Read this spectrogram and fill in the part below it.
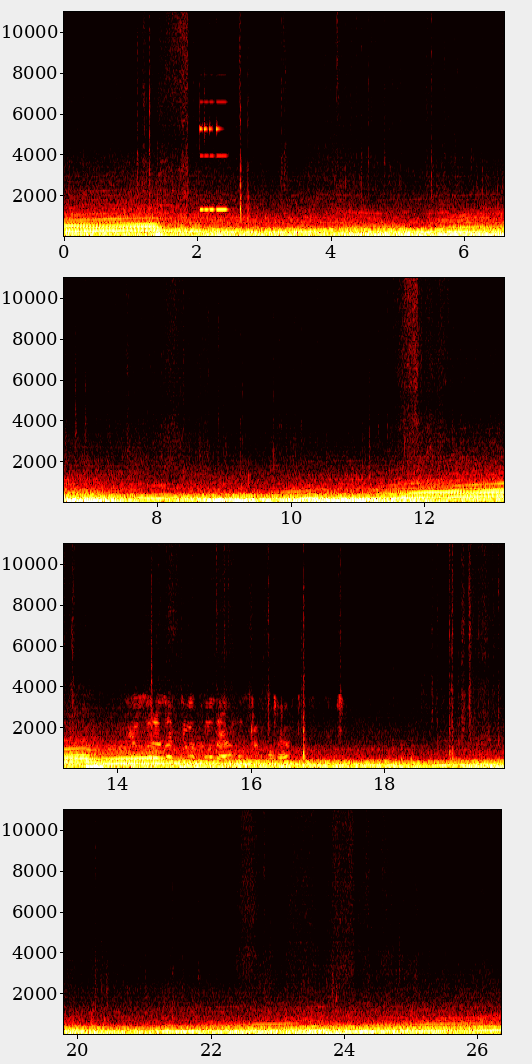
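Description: A car engine revs up and down, rising and falling as the car speeds up and slows.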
